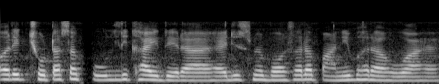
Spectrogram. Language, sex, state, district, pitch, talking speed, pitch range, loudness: Hindi, female, Punjab, Fazilka, 205 Hz, 220 wpm, 190-225 Hz, -16 LUFS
